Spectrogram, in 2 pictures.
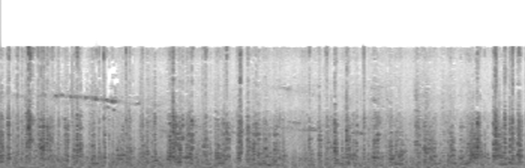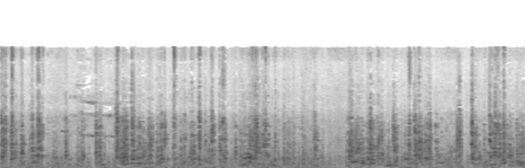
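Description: Passenger train running, heard from aboard the coach: a steady rumble of wheels on the track with many small rattles and clicks, and rushing air.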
